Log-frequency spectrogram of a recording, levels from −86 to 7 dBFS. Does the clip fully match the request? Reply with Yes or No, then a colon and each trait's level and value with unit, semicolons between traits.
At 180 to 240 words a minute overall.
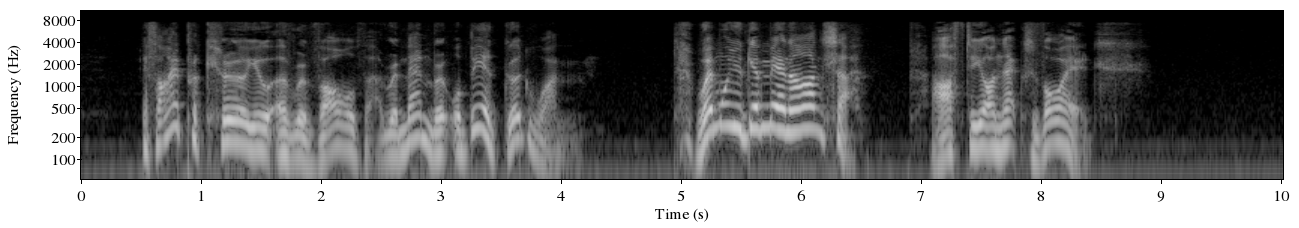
No: average, 145 wpm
